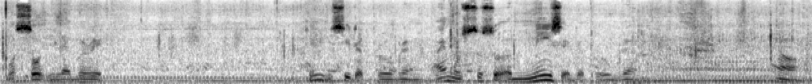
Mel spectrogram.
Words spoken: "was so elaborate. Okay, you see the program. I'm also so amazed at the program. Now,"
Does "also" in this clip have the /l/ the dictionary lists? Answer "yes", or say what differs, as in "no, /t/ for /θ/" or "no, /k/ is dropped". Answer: no, /l/ is dropped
